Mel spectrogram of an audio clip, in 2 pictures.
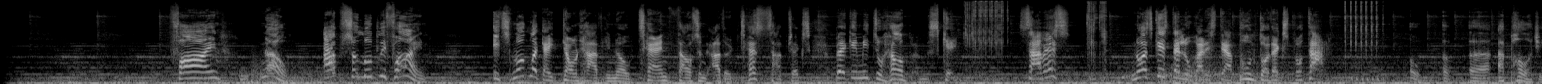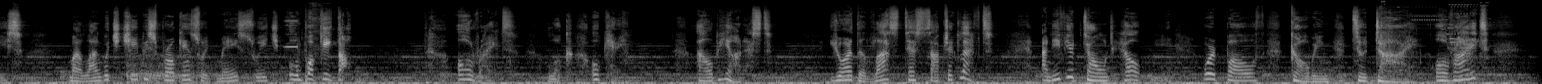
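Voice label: Latin American Spanish male ENGLISH and SPANISH CHARACTER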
